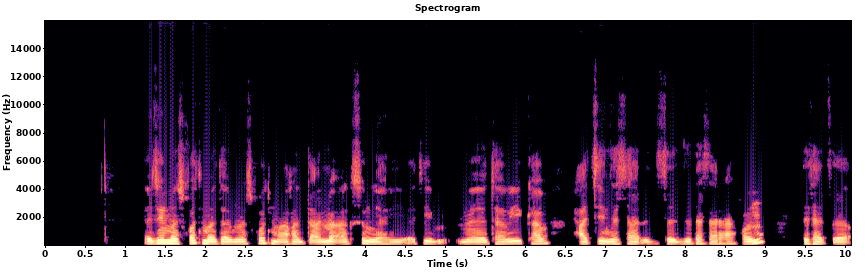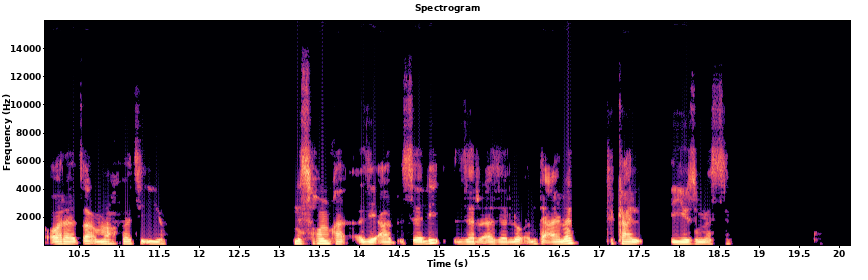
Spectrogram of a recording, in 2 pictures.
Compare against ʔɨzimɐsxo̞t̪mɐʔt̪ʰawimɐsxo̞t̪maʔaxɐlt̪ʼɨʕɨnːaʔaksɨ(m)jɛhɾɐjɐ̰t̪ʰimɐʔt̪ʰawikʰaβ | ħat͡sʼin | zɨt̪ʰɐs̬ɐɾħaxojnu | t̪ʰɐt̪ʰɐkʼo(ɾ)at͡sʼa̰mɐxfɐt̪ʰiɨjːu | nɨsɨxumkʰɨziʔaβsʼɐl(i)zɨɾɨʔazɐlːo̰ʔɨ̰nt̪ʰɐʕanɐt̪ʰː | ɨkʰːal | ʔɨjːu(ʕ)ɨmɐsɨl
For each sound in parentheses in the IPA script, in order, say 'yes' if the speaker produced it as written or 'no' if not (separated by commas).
yes, yes, yes, no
